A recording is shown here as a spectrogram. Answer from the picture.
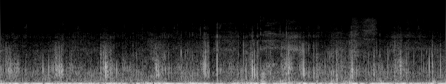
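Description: Boots crunching on snow over lake ice at a walking pace, about two steps a second, with heavy wind rumble on the microphone.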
